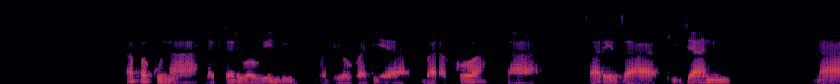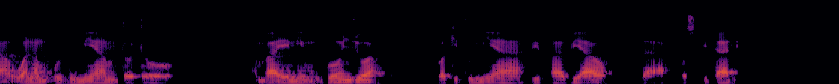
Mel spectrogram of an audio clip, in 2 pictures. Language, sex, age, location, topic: Swahili, male, 18-24, Nakuru, health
